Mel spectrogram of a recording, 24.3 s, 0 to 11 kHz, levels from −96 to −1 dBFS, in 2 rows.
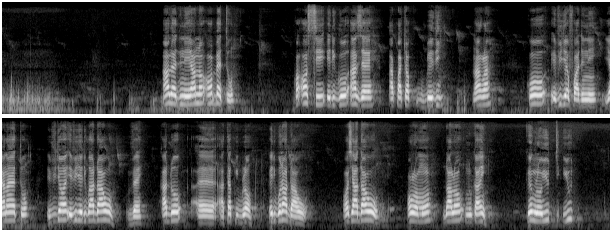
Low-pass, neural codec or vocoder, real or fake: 9.9 kHz; none; real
